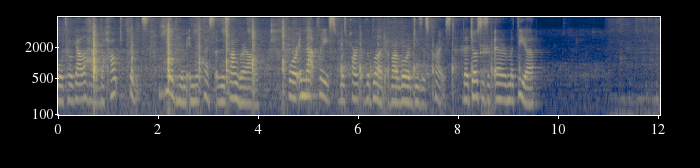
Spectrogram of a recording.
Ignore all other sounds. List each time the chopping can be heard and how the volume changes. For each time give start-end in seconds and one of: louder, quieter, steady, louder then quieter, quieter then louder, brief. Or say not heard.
0.6-9.4 quieter.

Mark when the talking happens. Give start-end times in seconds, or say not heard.
0.0-9.6.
